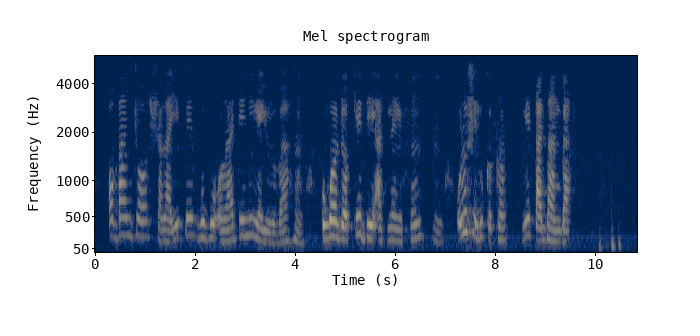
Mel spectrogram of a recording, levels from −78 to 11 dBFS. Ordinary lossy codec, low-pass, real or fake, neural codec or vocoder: MP3, 24 kbps; 5.4 kHz; real; none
